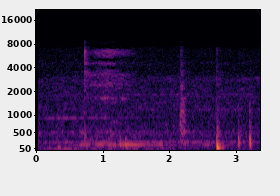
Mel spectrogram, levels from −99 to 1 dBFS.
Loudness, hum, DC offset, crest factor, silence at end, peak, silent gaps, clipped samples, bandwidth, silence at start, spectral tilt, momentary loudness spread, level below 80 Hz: -51 LUFS; none; under 0.1%; 26 dB; 0 s; -26 dBFS; none; under 0.1%; 9 kHz; 0.05 s; -5.5 dB/octave; 19 LU; -56 dBFS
